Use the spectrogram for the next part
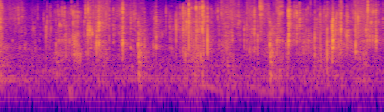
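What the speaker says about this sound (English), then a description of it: "those little beads that make it super crunchy, almost like a bubble wrap slime" Crunchy slime packed with tiny glass beads is squeezed and kneaded close up. It gives dense bursts of crackling, popping crunches in an irregular rhythm, heard alone without talk.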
